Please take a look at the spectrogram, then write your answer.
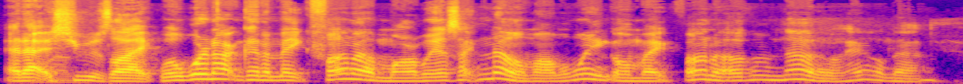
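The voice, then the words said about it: Regional accent comes through. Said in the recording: “I love your accent coming out just because we're talking about your mama.”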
